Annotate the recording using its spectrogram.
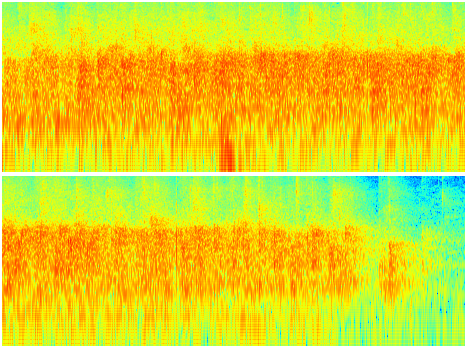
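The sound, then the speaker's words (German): Sustained audience applause, a dense, steady wash of many hands clapping at fairly even loudness for several seconds before tapering off at the end. “Applaus, Applaus. Vielen Dank.”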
